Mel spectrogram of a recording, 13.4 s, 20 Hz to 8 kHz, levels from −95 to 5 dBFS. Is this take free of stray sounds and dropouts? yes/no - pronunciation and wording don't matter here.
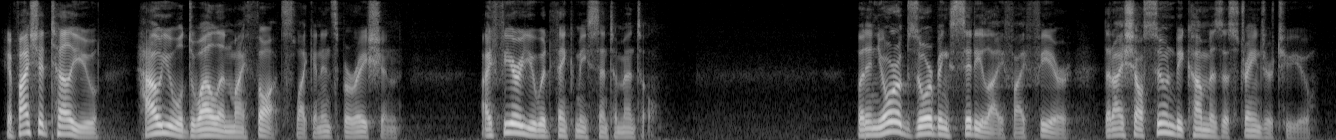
yes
